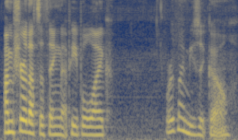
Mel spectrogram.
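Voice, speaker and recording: A young woman with a quiet voice hosting a livestream, reading chat and chatting frankly in a rambling way, with lots of "like". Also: lowish voice, brisk, creaky. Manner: rambling, frank, laughs often, says "like" a lot. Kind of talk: casual chat.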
